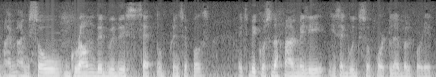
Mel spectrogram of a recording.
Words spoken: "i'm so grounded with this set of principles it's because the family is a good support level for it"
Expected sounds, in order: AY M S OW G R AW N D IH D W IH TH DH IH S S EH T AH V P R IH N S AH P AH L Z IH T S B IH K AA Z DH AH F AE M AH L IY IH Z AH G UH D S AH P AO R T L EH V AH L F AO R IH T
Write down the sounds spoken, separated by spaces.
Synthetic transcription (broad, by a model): AY M S OW G R AW N D IH D W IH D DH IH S S EH T AH V P R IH N S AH P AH L S IH T S B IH K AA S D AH F AE M AH L IY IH S AH G UH D S AH P AO R T L EH V AH L F AO R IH T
